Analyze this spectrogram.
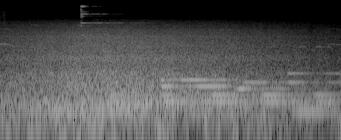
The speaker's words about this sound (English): And when you actually look at the beach itself, it's, it's pretty menacing. You can kind of see these large waves coming on shore. It's a very different beach experience than in uh, California.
